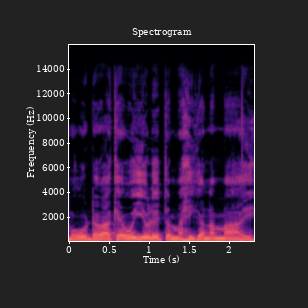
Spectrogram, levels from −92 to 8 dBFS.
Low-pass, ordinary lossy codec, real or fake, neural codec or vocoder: 14.4 kHz; none; real; none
